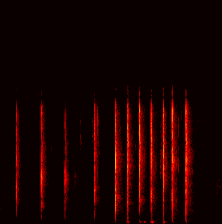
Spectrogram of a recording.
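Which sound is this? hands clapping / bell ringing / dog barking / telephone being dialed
hands clapping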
